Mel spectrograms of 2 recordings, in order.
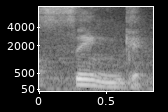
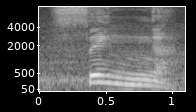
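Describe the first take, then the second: First: It ends in ng with a hard g. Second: It ends in ng with no hard g. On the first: The speaker calls it wrong. "not sing" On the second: The speaker calls it right. "We don't hear the G"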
